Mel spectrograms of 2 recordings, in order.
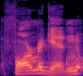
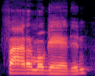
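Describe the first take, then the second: First: It is said in an ordinary American accent. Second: It is said in a put-on Irish accent.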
